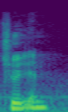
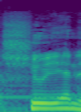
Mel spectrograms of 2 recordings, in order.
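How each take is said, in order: First: The name begins with a 'ch' sound. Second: The name begins with a 'sh' sound. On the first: The speaker calls it right. "it's Chuyin?" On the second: The speaker calls it wrong. "So it's not Shuyin"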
